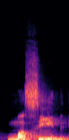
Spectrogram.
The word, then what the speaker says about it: machine: मशीन, MACHINE, मशीन, मशीन में किससे आ रहा है?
